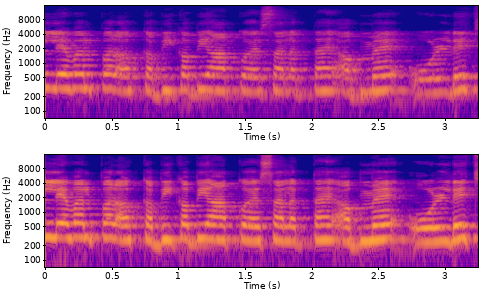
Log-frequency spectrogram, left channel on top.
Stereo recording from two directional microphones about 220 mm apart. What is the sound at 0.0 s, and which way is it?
Speech, 45° right (ahead or behind).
